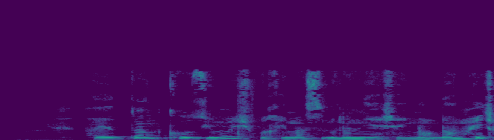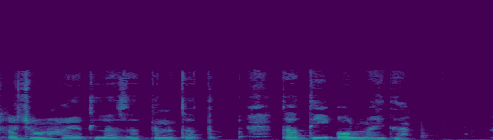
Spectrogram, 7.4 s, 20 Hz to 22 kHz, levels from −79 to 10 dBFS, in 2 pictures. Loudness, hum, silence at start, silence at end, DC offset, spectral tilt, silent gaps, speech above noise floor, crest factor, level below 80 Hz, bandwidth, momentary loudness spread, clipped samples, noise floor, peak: -35 LUFS; none; 0.7 s; 0.65 s; under 0.1%; -4 dB/octave; none; 30 dB; 20 dB; -74 dBFS; 11.5 kHz; 10 LU; under 0.1%; -65 dBFS; -16 dBFS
